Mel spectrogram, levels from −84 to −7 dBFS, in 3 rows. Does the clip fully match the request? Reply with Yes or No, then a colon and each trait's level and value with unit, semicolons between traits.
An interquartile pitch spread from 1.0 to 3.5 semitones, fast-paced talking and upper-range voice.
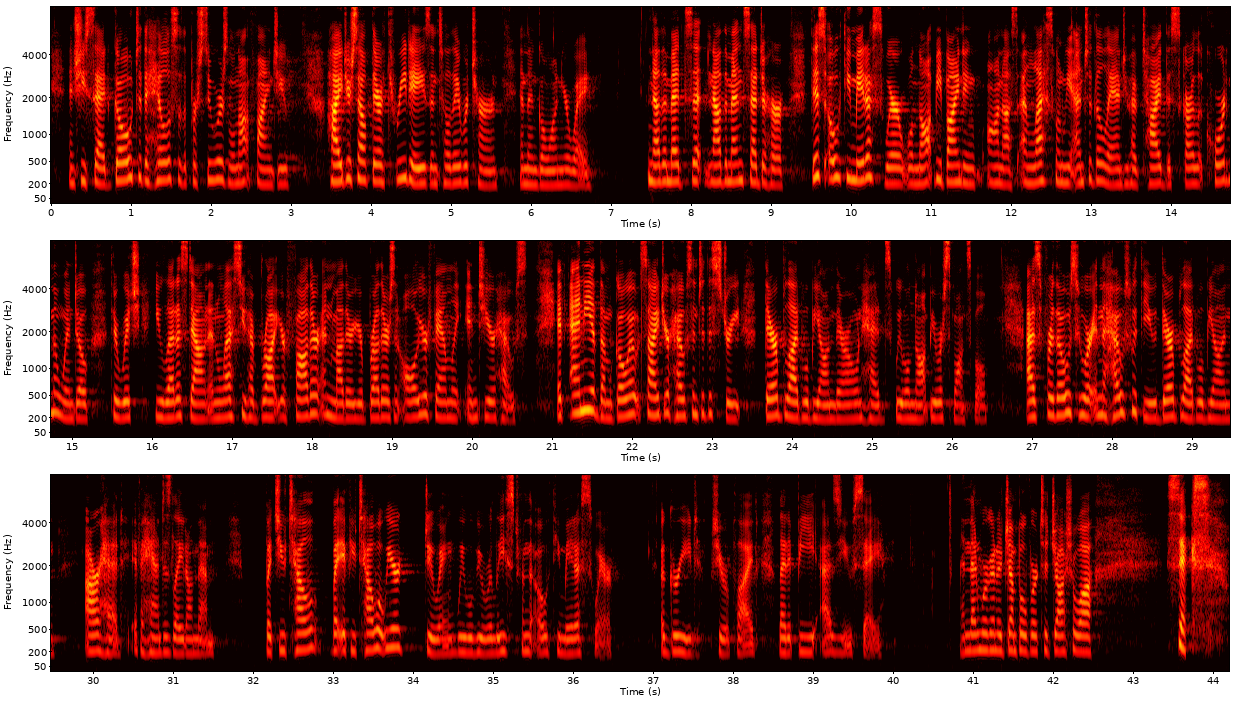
Yes: average, 2.7 semitones; fast, 240 wpm; high, 205 Hz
